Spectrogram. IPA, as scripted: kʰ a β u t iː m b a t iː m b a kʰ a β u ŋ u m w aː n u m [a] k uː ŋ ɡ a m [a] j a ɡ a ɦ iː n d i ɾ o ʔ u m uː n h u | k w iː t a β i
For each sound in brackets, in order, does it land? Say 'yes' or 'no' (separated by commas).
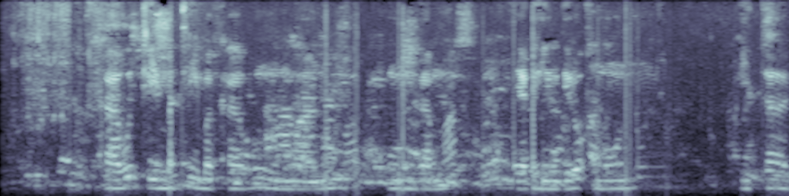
yes, yes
